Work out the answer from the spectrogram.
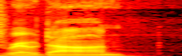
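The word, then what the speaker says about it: Rodón: I just checked the baseball reference pronunciation, and it is Rodon.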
